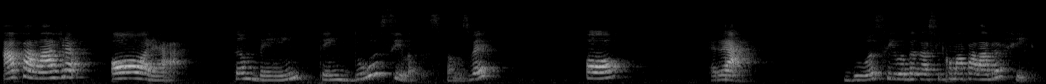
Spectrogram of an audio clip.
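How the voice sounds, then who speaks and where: A woman's voice: fairly high pitch, animated, unhurried, fairly bright tone. Patient woman teacher, echoey room. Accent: Brazilian Portuguese. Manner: patient, asks pupils questions and answers them. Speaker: primary school teacher. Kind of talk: correcting homework for young pupils.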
